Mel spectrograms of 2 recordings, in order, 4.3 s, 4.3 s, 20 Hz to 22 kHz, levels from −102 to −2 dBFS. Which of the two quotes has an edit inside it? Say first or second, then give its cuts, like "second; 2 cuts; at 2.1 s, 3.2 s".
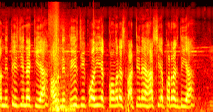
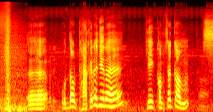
first; 1 cut; at 1.0 s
